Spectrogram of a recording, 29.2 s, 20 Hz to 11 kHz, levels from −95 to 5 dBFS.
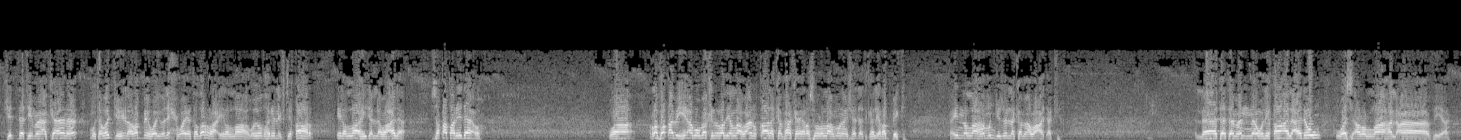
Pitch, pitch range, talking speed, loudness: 190 Hz, 175-195 Hz, 90 wpm, -11 LUFS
